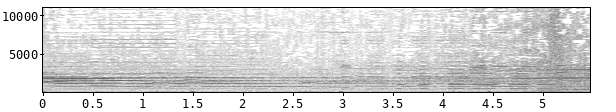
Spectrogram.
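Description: City street traffic with a siren wailing, its pitch sliding down, over a mix of steady tones and a few low thuds.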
